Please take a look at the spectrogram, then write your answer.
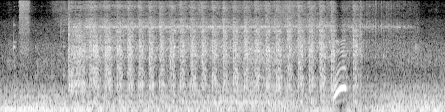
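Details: Diesel engine cranking steadily about three turns a second without firing; no diesel came out at the injector lines, injection pump not delivering fuel; magnetic (fuel cut) switch being tested next.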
